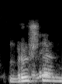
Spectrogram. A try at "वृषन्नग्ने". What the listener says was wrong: বৃষণ বলবো না, আমরা বলবো ব্রুষণ।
